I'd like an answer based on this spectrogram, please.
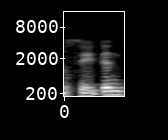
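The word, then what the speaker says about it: Tsetan: ठीक है, तो सेटन क्या कौन है, जो यहाँ पे बच्चों जो टी है वो साइलेंट रहेगा आप लोगों का, इसलिए मैं इसको प्रोनाउंस कर रहा हूँ सेटन।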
